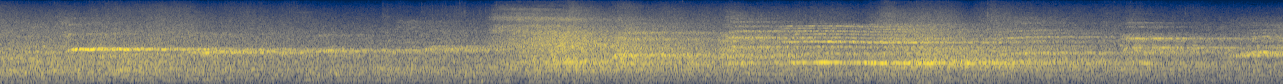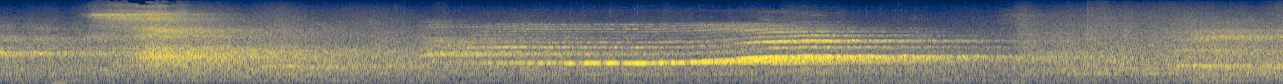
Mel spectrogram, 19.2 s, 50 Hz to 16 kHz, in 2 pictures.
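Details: Belugas during an all-animal training session at Port of Nagoya Public Aquarium, 2 April 2023, giving a busy run of harmonic whistles and squeals, several overlapping, with one clear rising sweep near the end.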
